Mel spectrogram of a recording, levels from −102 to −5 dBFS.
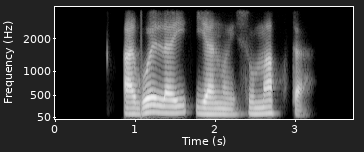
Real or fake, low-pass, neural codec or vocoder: fake; 3.6 kHz; codec, 24 kHz, 0.9 kbps, WavTokenizer, large speech release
